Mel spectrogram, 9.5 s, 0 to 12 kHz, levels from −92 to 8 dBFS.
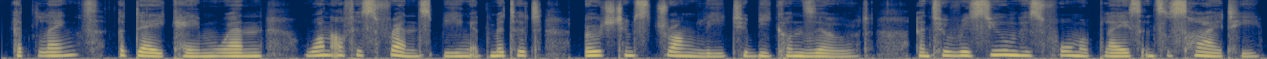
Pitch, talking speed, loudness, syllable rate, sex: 205 Hz, 165 wpm, -20 LUFS, 4.8 syllables/s, female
